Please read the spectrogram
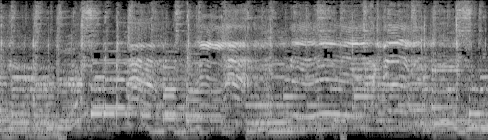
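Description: Live band playing upbeat Ghanaian dance music, with hand drums, a drum kit and keyboard under a lead voice that sings gliding lines.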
